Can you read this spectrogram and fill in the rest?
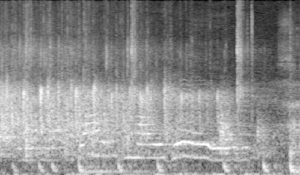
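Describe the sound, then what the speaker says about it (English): Applause from an audience at a women's empowerment event in Durban, steady clapping running throughout while voices and a brief tonal sound are heard underneath. "Just give her a big round of applause just one more time."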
